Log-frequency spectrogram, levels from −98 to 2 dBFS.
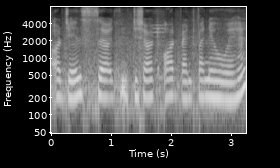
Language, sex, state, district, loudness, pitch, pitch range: Hindi, male, Bihar, Bhagalpur, -20 LUFS, 205 Hz, 195-215 Hz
